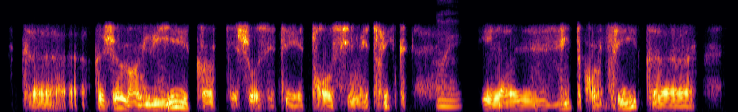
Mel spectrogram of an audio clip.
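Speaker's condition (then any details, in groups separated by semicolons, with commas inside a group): Laryngeal cancer; quit over 20 years ago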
